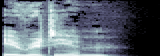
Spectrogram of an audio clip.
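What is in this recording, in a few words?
"iridium", English, British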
